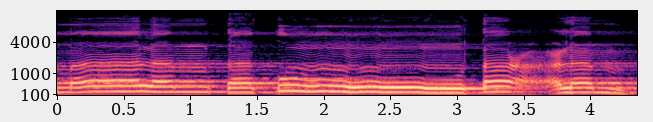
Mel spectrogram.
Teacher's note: Wa 'allamaka malam, ma fathah diikuti alif 2 harokat. Malam mim sukun bertemu ta idhar safawi, mim sukun dibaca jelas tanpa mendengung.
